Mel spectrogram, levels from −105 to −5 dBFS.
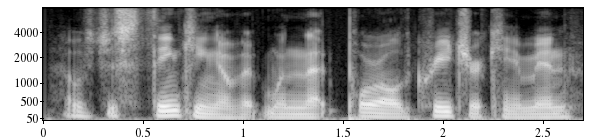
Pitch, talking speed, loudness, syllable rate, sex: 95 Hz, 290 wpm, -19 LUFS, 6.5 syllables/s, male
